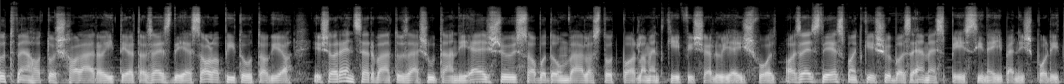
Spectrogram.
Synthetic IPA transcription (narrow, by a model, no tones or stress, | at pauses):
øt̪ʋɛnɦɒt̪o̞ʃhɒlaːɾɒiːt̪eːlt̪ɒzɛzd̪eːɛsɒlɒpiːt̪oːt̪ɒɡjɒeːʃɒɾɛnt̪sɛrvaːlt̪o̞zaːʃut̪aːniɛlʃøːsɒbɒd̪o̞ɱvaːlɒst̪o̞t̪̚pɒrlɒmɛnt̪keːpʋiʃɛløːjɛiʃʋo̞lt̪ɒ̰zɛzd̪eːɛsmɒjt̪keːʃøbːɒzɛmɛspeːsiːnɛjibɛniʃpo̞lit̪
